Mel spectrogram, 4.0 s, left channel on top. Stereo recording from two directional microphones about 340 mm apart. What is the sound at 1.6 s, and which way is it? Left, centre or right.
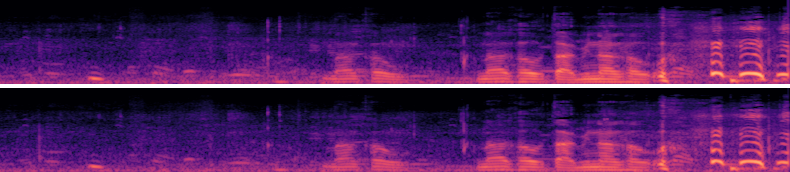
A man's voice, centre.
